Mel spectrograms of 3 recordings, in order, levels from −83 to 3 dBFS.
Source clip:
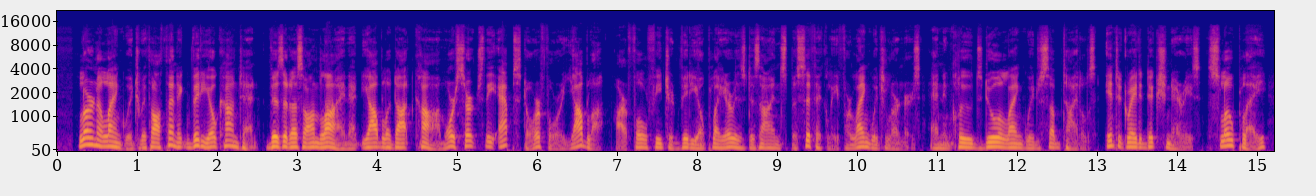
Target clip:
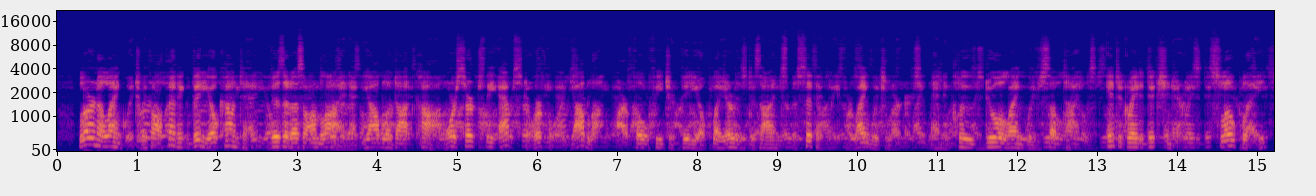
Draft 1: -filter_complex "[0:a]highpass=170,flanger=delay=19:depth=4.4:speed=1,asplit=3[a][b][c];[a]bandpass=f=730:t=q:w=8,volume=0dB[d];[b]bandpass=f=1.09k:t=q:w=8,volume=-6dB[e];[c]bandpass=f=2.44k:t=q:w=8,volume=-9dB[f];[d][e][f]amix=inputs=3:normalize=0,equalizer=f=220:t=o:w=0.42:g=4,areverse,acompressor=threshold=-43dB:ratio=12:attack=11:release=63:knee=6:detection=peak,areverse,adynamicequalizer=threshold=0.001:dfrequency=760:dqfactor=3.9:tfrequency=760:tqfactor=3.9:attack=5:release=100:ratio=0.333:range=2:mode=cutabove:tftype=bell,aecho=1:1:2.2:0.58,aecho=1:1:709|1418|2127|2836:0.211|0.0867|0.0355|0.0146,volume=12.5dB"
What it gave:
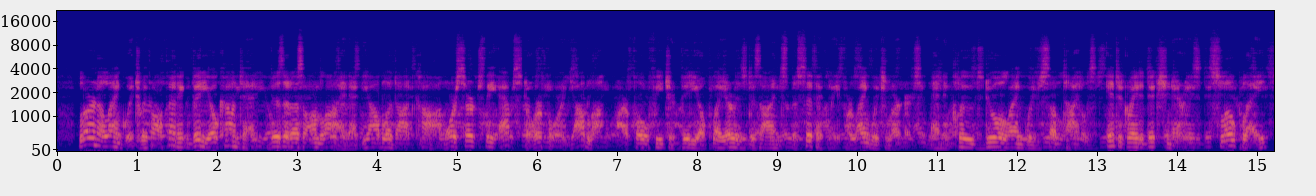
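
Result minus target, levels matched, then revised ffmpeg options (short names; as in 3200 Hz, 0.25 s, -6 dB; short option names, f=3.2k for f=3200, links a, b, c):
compressor: peak gain reduction +10.5 dB
-filter_complex "[0:a]highpass=170,flanger=delay=19:depth=4.4:speed=1,asplit=3[a][b][c];[a]bandpass=f=730:t=q:w=8,volume=0dB[d];[b]bandpass=f=1.09k:t=q:w=8,volume=-6dB[e];[c]bandpass=f=2.44k:t=q:w=8,volume=-9dB[f];[d][e][f]amix=inputs=3:normalize=0,equalizer=f=220:t=o:w=0.42:g=4,areverse,acompressor=threshold=-31.5dB:ratio=12:attack=11:release=63:knee=6:detection=peak,areverse,adynamicequalizer=threshold=0.001:dfrequency=760:dqfactor=3.9:tfrequency=760:tqfactor=3.9:attack=5:release=100:ratio=0.333:range=2:mode=cutabove:tftype=bell,aecho=1:1:2.2:0.58,aecho=1:1:709|1418|2127|2836:0.211|0.0867|0.0355|0.0146,volume=12.5dB"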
